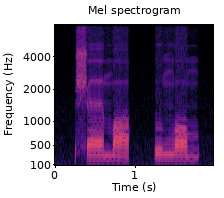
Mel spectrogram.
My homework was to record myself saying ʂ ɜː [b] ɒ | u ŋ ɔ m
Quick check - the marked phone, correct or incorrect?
incorrect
